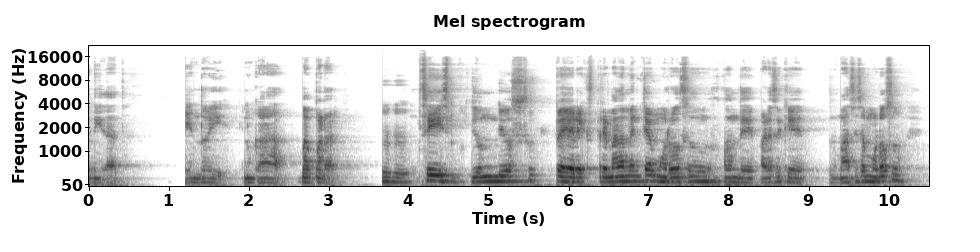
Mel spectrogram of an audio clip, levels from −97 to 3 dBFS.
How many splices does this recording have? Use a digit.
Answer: 2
